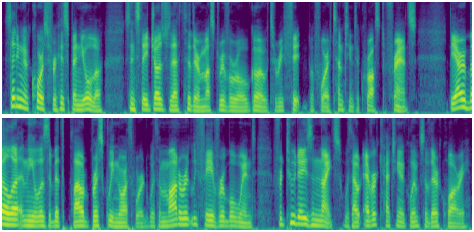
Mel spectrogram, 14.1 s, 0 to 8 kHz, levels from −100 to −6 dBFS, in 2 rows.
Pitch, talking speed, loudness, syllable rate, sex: 125 Hz, 200 wpm, -20 LUFS, 6.5 syllables/s, male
